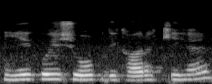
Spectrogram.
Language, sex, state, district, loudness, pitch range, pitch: Hindi, female, Haryana, Jhajjar, -15 LUFS, 210-235 Hz, 220 Hz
